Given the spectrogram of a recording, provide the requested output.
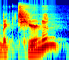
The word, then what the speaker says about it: McTiernan: is John I would say it is John McTiernan I believe is how you pronounce that other movies that he is directed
